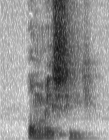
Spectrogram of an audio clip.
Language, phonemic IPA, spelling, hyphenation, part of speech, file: Dutch, /ˌoːˈmɪ.si/, omissie, omis‧sie, noun, Nl-omissie.ogg
- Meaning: 1. omission 2. negligence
